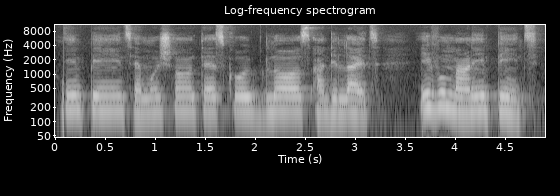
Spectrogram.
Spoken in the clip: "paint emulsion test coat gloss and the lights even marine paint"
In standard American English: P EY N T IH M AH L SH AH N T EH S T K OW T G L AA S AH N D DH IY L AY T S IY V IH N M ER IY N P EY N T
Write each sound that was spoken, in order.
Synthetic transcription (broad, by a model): P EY N T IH M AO SH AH N T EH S K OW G L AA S AH N D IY L AY T IY V IH N M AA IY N P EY N T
